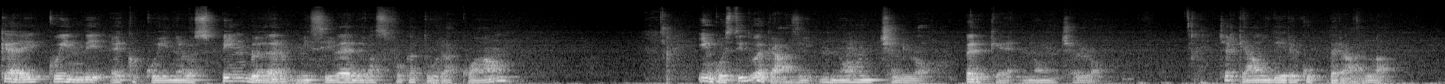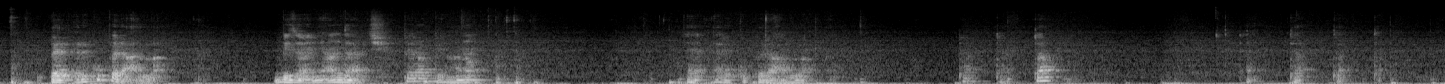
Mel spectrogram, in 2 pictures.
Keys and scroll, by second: 14.5 super+z, 19.5 super+z, 21.2 alt+super+z, 21.8 alt+super+space.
